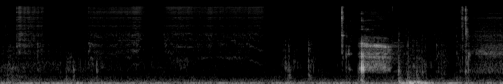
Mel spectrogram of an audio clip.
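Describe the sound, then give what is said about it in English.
Someone drinks a fountain drink from a QT plastic cup: quiet sips and soft plastic rustling, then a louder slurp and cup clatter near the end, with no talking. “In case you were wondering, yes, I am drinking out of my classy QT plastic cup again.”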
